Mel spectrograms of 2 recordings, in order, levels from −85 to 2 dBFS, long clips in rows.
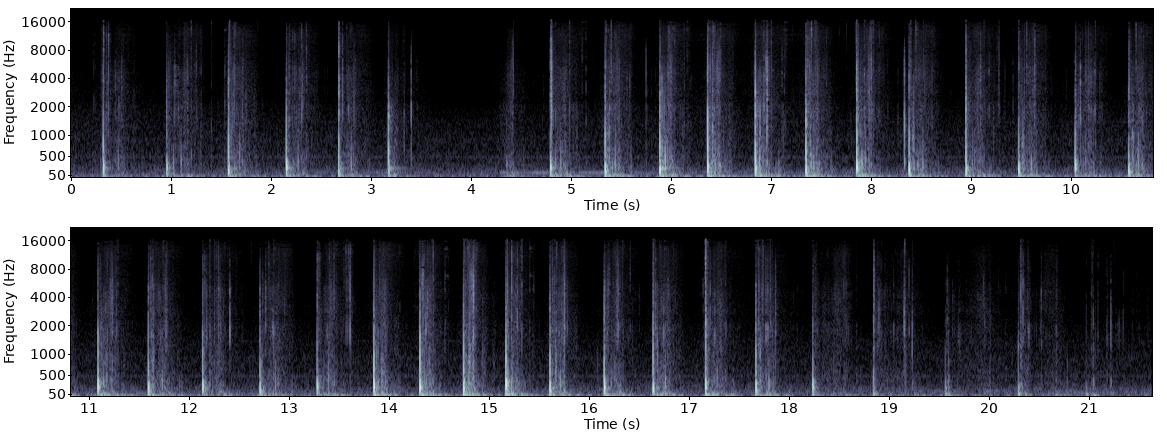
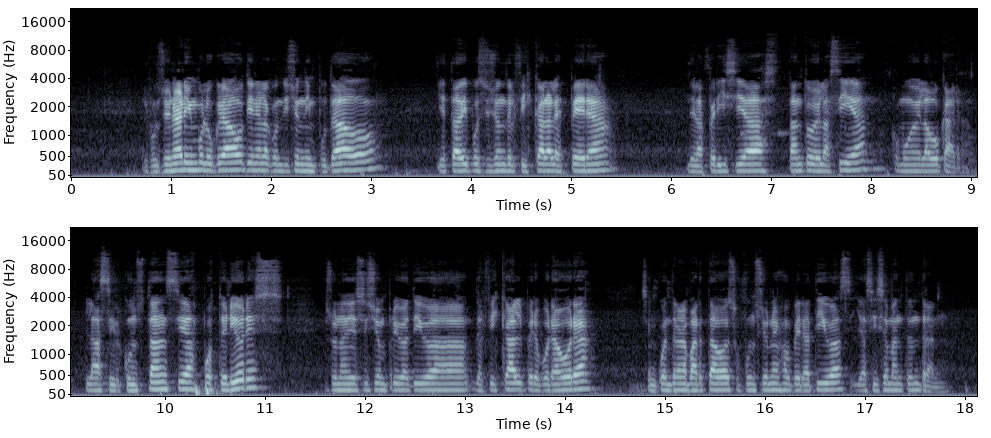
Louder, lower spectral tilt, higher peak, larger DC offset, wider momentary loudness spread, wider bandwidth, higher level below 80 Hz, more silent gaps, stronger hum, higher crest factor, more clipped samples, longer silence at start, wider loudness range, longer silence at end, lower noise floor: second, -26 LUFS vs -23 LUFS; first, -6.5 dB/octave vs -5 dB/octave; about the same, 0 dBFS vs 0 dBFS; second, under 0.1% vs 0.9%; first, 21 LU vs 14 LU; first, 17 kHz vs 12.5 kHz; first, -36 dBFS vs -48 dBFS; neither; neither; about the same, 26 dB vs 24 dB; neither; second, 0.3 s vs 0.55 s; first, 7 LU vs 4 LU; first, 0.55 s vs 0.1 s; about the same, -51 dBFS vs -50 dBFS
